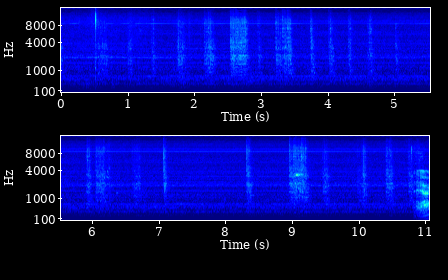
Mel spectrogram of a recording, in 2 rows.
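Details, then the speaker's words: Amiga 2000HD floppy drives seeking in a quiet room: irregular bursts of clicking, buzzing and grinding chatter as the heads step; drive zero did not come up, a noisy seeking floppy drive. "I want to see ya my floppy drive that sounds gross it is right I'm gonna do this to the other one see what it does well they are grinding"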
